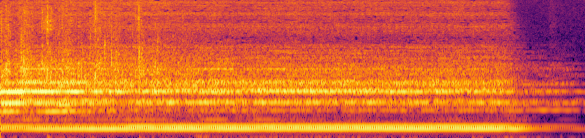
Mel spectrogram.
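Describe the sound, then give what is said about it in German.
A single loud, deep foghorn blast sounds continuously for nearly four seconds, a steady harmonic drone that then cuts off and fades away; no one speaks. “Das längste Nebelhorn der Welt.”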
